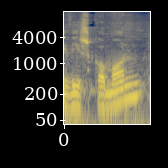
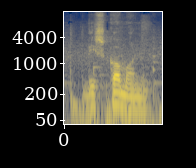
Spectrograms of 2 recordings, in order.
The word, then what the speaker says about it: Discommon: Ni Discomon, ni Discomun, ni Discomun. Discommon.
